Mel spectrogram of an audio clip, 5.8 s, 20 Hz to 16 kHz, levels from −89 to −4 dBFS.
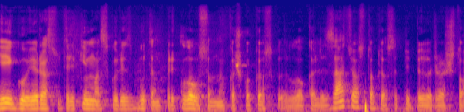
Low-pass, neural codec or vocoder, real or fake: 14.4 kHz; autoencoder, 48 kHz, 128 numbers a frame, DAC-VAE, trained on Japanese speech; fake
